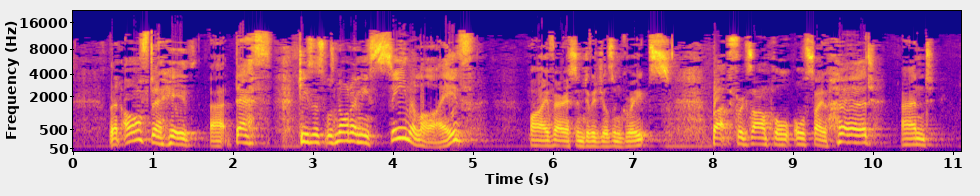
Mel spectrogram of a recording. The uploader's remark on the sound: End of term talk at the 2010 'Reasonable Faith' course, Highfield Church, Southampton.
